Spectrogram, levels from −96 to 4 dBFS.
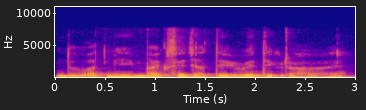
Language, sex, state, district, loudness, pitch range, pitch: Hindi, male, Arunachal Pradesh, Papum Pare, -17 LUFS, 105-125 Hz, 105 Hz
